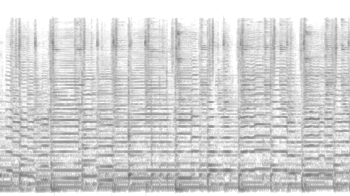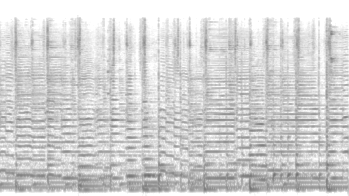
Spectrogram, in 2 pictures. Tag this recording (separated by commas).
Music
